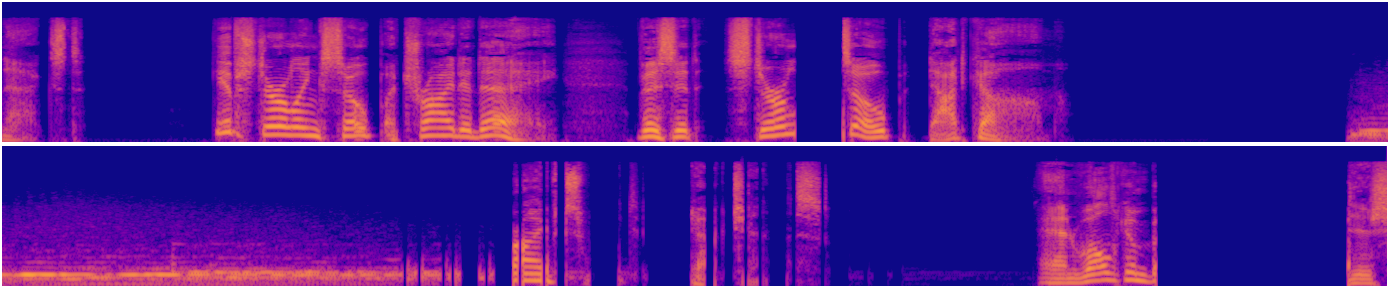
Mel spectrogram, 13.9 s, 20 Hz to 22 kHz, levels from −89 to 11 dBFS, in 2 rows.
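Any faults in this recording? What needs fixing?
The receiver stopped getting decodable frames and muted, a digital broadcast dropout, three times. At 3.96 s the sound drops out through a 3 ms fade for 0.24 s, which fits ten lost 24 ms frames. From 8.93 to 11.43 s it breaks into scattered holes totalling 1.32 s, the longest 0.22 s. From 12.70 to 13.66 s it falls silent for 0.96 s. What was sent during those gaps is gone.

Stronger signal margin at the receiver, or more robust error protection on the transmission, would prevent these mutes.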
